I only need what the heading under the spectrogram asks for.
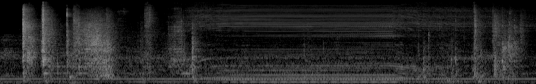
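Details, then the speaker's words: Aiwa M110 multi-system PAL/NTSC converting VCR, brought in dead with tape stuck, first power-up on the bench with chassis plugged in after new caps fitted; click at switch-on, then steady low hum and brief mechanical whir; powers up normally, belt suspected broken. "okay well that's a good sign it turns on"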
